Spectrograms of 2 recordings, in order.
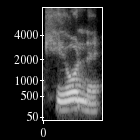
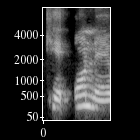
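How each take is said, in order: First: The word flows smoothly with no glottal stop. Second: A glottal stop breaks the word between ke and one. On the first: The speaker calls it right. "We have keone" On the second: The speaker calls it wrong. "with that glottal stop in, in between"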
